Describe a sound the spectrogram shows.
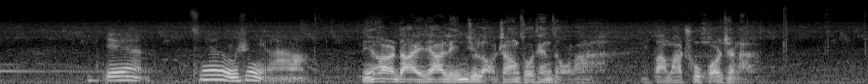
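An elderly man speaks calmly and quietly, close by.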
